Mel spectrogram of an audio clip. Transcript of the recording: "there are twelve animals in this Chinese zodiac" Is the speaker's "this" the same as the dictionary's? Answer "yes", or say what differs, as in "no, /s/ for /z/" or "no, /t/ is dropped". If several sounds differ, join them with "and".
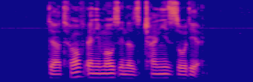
no, /s/ is dropped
